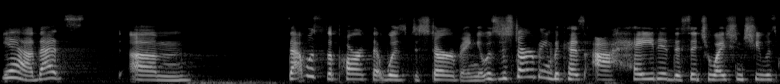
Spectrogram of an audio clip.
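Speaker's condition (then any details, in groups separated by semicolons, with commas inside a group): No condition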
